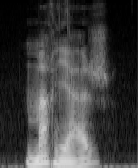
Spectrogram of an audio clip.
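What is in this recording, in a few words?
"mariage", French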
